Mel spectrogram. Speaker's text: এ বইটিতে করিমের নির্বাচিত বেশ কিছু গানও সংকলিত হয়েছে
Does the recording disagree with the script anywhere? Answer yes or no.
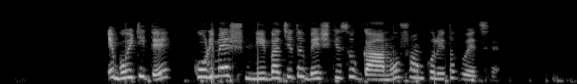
no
